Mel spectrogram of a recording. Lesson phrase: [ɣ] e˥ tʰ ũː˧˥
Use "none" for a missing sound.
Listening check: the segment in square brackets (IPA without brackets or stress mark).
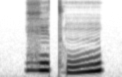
ɣ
